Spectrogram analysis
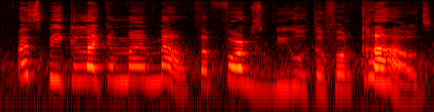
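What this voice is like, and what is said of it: Funny foreign accent. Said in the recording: “Why have you got a funny accent?”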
